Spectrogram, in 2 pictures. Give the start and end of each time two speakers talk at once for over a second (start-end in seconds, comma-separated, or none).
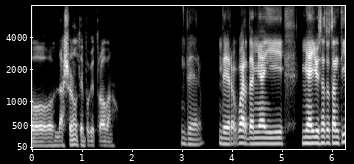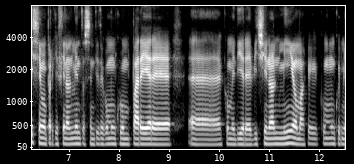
none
